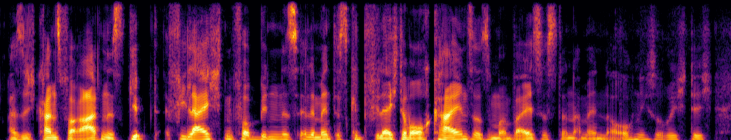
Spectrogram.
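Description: A man's voice: mid-range voice, rapid-fire, fairly bright tone, no room sound, clean studio sound. A man hosting a casual review conversation, thinking aloud in a colloquial, rambling way. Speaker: podcast host and audio drama reviewer.

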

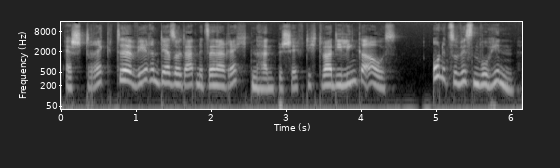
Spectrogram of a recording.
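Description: A woman's voice: medium pitch, animated, moderate pace. A woman reading scripted literary narration as the narrator of a radio play.

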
